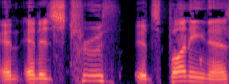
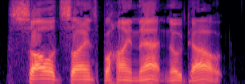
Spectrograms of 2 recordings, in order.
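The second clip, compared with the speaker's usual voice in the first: normal talking voice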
